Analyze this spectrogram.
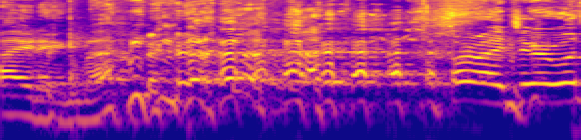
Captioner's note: laughing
